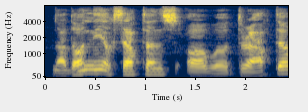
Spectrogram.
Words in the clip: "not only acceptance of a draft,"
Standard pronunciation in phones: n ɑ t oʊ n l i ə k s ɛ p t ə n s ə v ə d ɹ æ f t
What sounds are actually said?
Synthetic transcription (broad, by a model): n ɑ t oʊ n l i ə k s ɛ p t ə n s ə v ə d ɹ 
